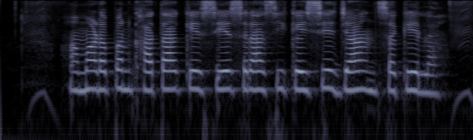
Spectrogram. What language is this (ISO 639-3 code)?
mag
